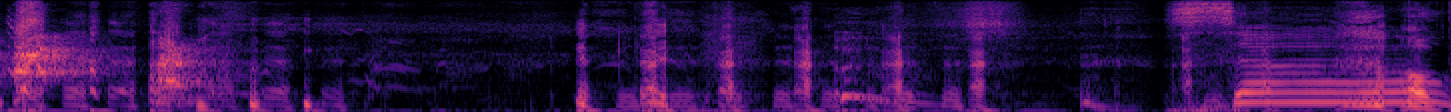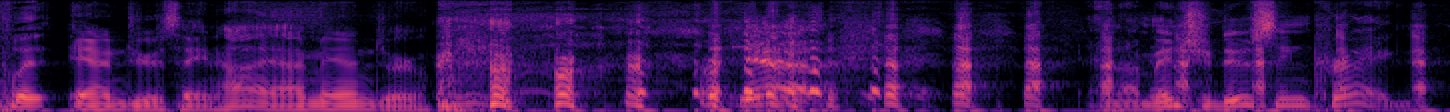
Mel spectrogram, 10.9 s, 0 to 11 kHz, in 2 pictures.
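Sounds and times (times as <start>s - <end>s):
small Chihuahua dog yapping: 0.0s - 0.8s
laughter: 0.0s - 5.4s, 6.5s - 10.8s
speech: 2.4s - 3.9s, 4.6s - 10.8s.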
